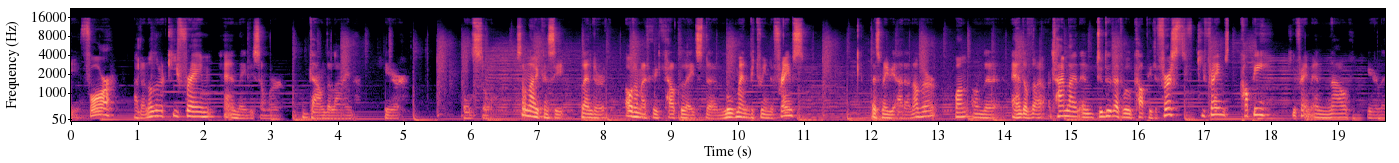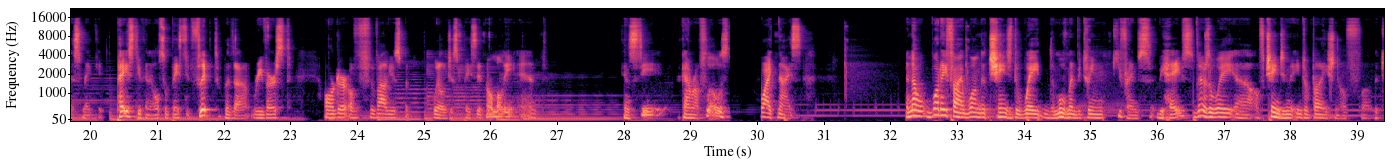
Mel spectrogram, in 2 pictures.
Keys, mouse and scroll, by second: 0.1 middle click, 1.2 g, 2.6 i, 4.0 click, 4.3 middle click, 6.6 space, 10.0 click, 10.4 click, 11.4 click, 13.8 click, 16.2 right click, 21.3 right click, 21.5 right click, 26.7 click, 27.3 space.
